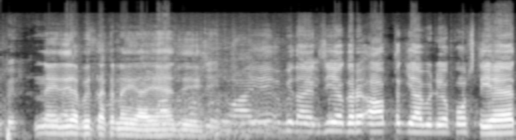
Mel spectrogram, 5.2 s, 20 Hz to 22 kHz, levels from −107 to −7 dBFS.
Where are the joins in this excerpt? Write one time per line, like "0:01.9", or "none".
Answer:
0:02.8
